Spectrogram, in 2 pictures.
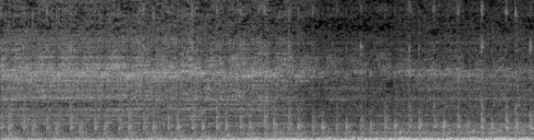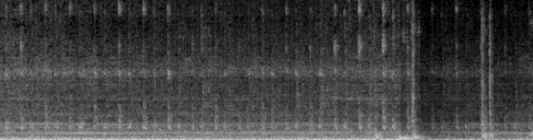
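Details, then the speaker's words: Heavy engine with lack of power, moving only slowly: rumbling knock about twice a second, loosely steady; engine knocking, cause unknown. "te suena muy feo el motor, ¿verdad?"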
